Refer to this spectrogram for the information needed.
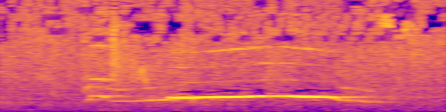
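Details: A harpy eagle in a forest, perched above a tree, gives one long, thin whistled wail, holding a steady high pitch for about a second before fading, over a quiet background.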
